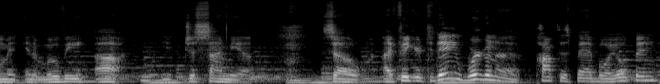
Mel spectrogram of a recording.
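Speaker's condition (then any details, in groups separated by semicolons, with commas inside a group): No condition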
